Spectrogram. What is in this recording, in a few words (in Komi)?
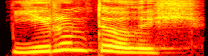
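"йирым тӧлысь", Komi, female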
